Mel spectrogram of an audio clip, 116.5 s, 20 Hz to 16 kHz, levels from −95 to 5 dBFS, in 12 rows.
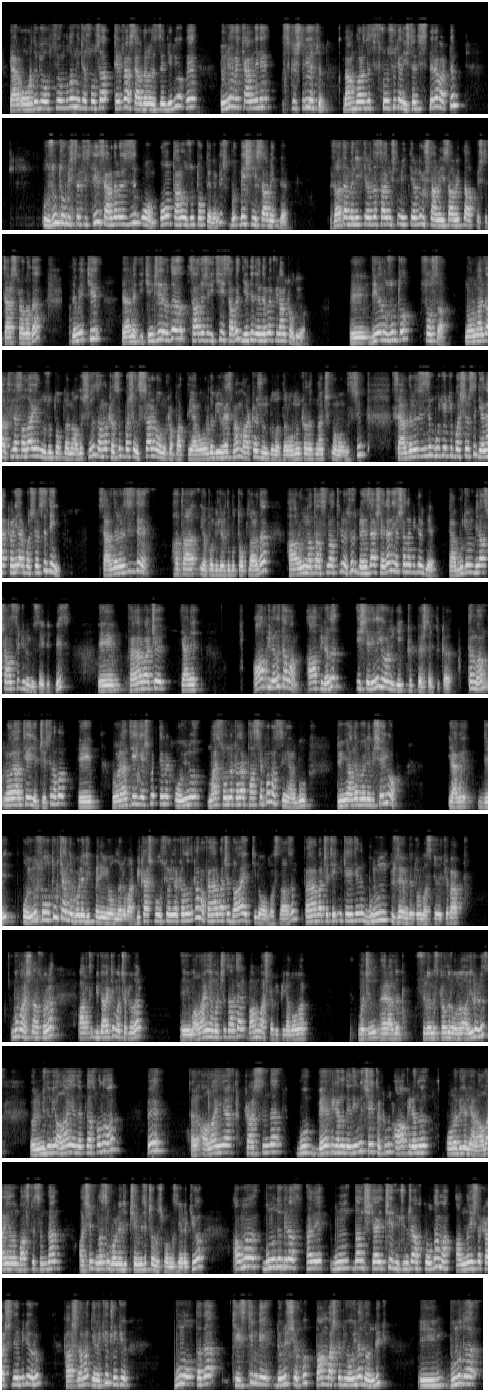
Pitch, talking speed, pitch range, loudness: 215 Hz, 130 wpm, 180-240 Hz, -21 LUFS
